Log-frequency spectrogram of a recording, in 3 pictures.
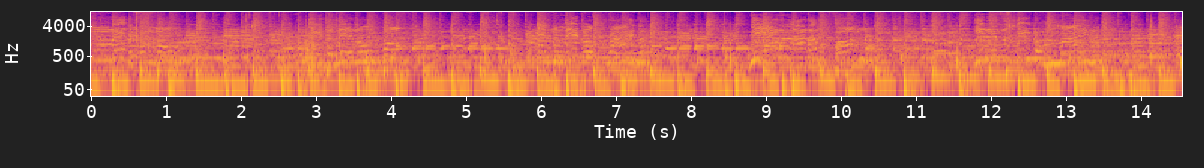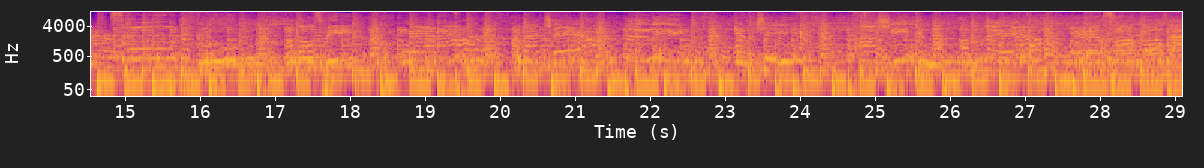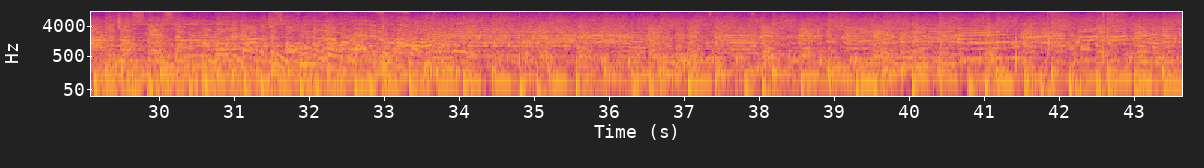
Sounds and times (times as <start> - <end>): Music: 0.0 - 43.6.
